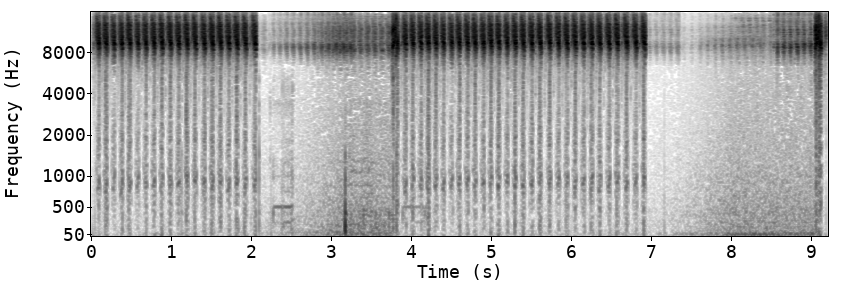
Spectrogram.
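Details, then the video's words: A male Frivaldszky's bush cricket (Pholidoptera frivaldskyi) sings in the sun on 5 July 2023 in Oleksandrivka, Kirovohrad Oblast, Ukraine: a high, hissing trill of fast pulses broken by brief pauses. "Singing in sun Pholidoptera frivaldskyi male bush cricket"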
